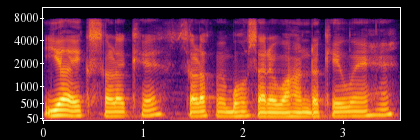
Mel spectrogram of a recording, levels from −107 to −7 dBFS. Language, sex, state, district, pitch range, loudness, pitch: Hindi, male, Jharkhand, Ranchi, 125-145 Hz, -18 LUFS, 130 Hz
